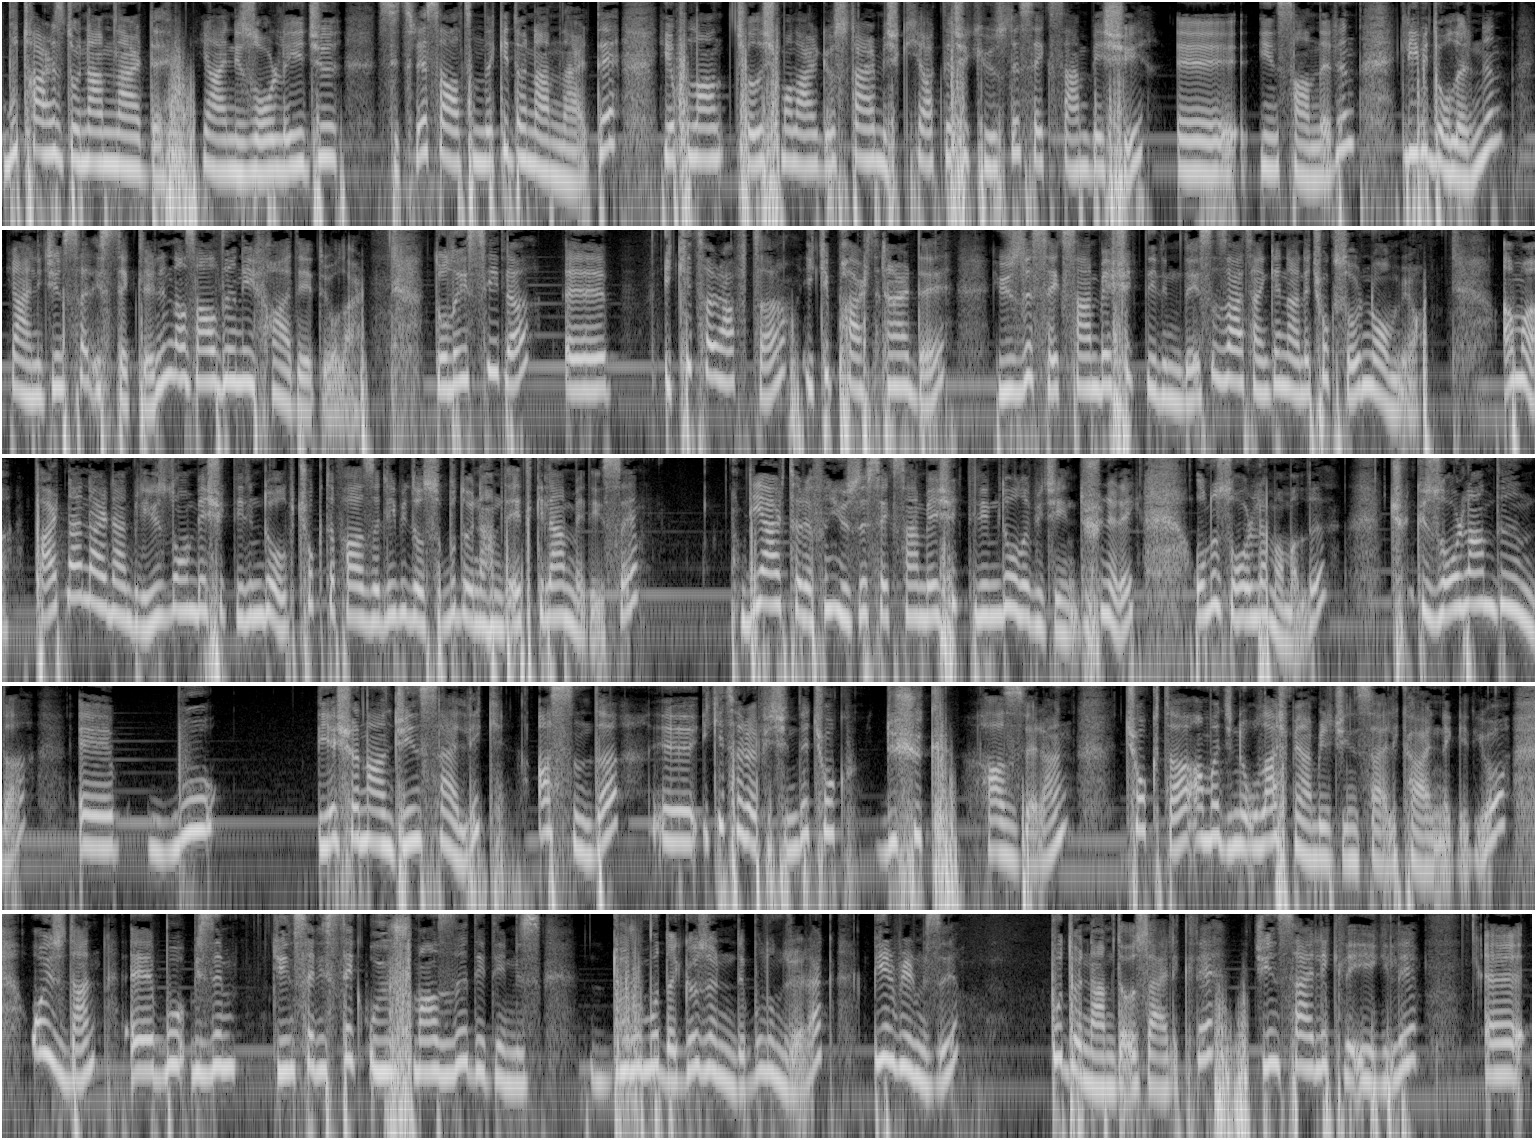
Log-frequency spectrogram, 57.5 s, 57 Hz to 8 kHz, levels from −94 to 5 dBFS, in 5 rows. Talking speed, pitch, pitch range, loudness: 110 wpm, 245 Hz, 205-275 Hz, -19 LUFS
